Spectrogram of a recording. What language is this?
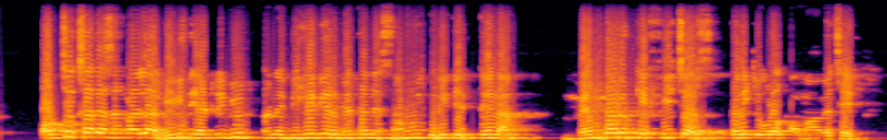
Gujarati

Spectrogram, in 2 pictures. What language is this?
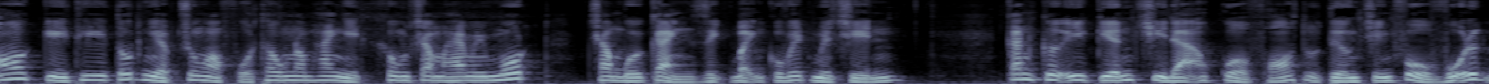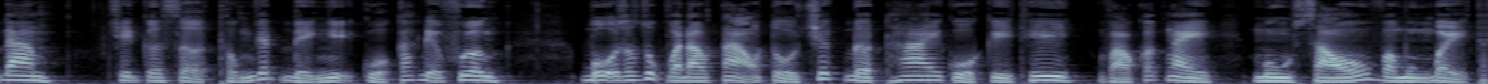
Vietnamese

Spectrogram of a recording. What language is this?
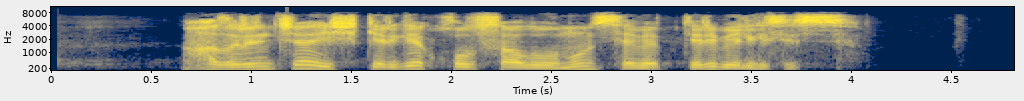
Kyrgyz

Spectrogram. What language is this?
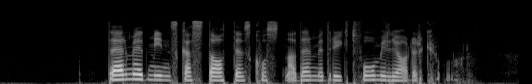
Swedish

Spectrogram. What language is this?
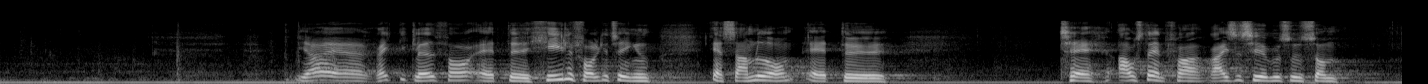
Danish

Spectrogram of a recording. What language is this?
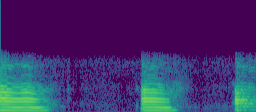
Konkani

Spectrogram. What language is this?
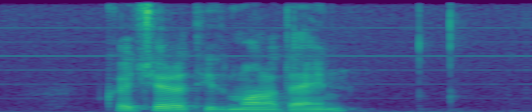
Faroese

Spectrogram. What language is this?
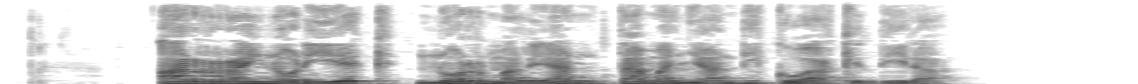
Basque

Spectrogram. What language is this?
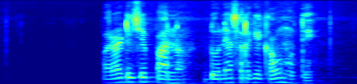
Marathi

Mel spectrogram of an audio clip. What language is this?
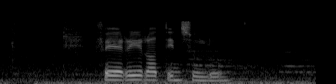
Javanese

